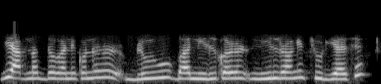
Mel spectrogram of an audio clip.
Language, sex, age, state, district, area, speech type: Bengali, female, 18-30, West Bengal, Howrah, urban, conversation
